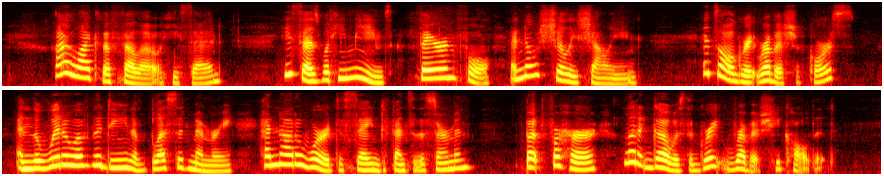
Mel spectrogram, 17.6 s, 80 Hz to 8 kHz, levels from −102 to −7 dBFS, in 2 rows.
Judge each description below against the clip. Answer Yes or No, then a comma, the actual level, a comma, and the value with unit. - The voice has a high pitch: Yes, high, 220 Hz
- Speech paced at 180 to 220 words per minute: Yes, average, 195 wpm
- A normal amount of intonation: No, wide, 8.6 semitones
